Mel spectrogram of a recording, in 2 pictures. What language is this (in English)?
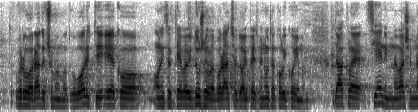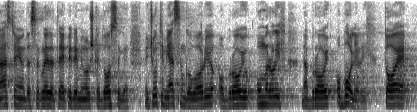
Croatian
